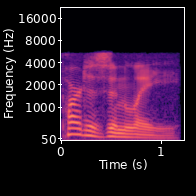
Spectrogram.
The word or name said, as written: partisanly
